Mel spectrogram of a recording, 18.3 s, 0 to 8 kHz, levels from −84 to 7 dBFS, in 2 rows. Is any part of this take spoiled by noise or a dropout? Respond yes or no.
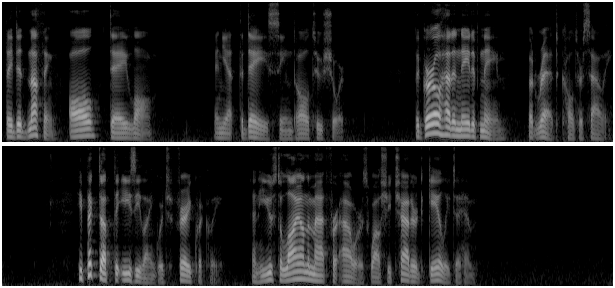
no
